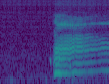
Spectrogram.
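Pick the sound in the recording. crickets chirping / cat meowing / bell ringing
cat meowing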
